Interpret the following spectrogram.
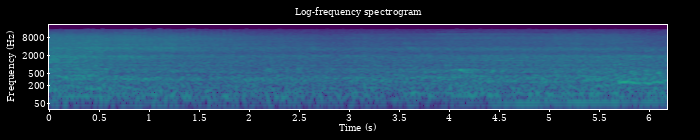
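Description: Steady rushing background noise, like distant traffic, with faint wavering pitched sounds in the last couple of seconds.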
